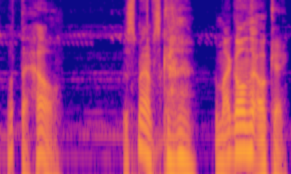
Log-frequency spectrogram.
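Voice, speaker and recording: A man streaming a game, chatting casually and rambling with frequent laughs into a close mic on a boom arm. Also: brisk, faint music behind. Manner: rambling, relaxed, laughs often. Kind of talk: casual chat while gaming. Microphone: close studio mic on a boom arm.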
